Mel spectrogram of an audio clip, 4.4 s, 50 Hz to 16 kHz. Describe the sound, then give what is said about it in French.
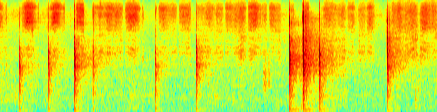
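An equation is written out by hand, heard as many short, crisp strokes and taps in an irregular rhythm, with a few sharper, louder clicks toward the end. “dont je vais écrire une équation qui date de 1962, l'équation de Kimura, qui décrit plus précisément. Je vais l'écrire ici.”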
